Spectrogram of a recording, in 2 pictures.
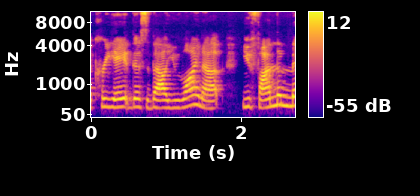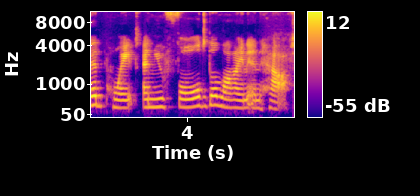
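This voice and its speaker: A woman with a stuffy nose from a cold, giving a recorded professional development talk for teachers with clear, paced explanation and frequent "um"s. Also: medium pitch, darkish tone. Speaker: instructional coach.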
